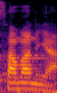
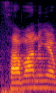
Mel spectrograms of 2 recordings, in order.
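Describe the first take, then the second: Both takes have the same delivery.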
